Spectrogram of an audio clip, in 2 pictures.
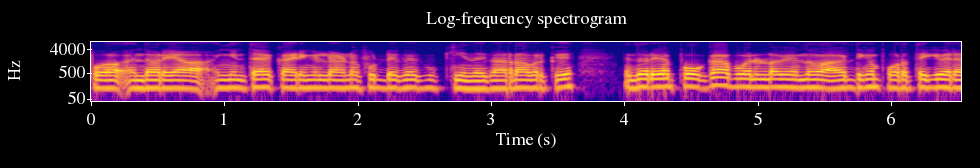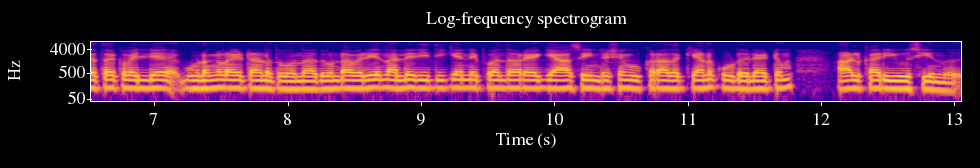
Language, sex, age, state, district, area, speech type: Malayalam, male, 30-45, Kerala, Wayanad, rural, spontaneous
